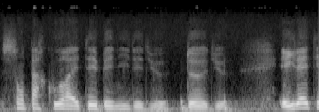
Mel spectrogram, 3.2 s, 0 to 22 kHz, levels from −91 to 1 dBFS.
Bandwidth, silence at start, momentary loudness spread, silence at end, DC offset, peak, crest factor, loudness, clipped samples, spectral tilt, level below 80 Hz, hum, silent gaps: 16.5 kHz; 0 s; 9 LU; 0.1 s; under 0.1%; -6 dBFS; 14 dB; -21 LUFS; under 0.1%; -8.5 dB/octave; -44 dBFS; none; none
